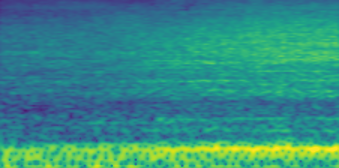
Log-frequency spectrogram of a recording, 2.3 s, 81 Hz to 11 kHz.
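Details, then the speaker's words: Ford Fox Body Mustang V8 idling low and rumbling with no steady rhythm; suspected no camshaft installed, timing unknown and not set, number 8 injector found in bad shape; rough idle. "i'm gonna be honest with you the way that sounds it just sounds like it's not running very good i'd almost be willing to bet this car does not have a camshaft in it so listen closely to the way this sounds it doesn't really have a rhythm to it right now"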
